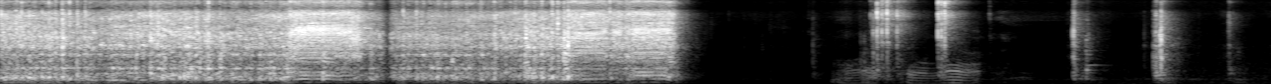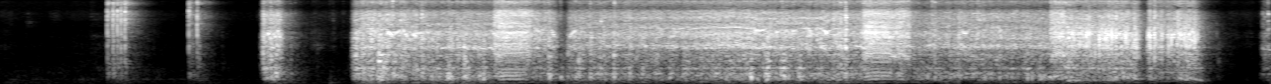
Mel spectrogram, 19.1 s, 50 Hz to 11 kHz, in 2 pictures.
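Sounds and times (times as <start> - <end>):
power drill boring into metal lock: 11.5 - 18.6.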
